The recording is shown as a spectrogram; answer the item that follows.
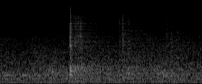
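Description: A sharp click about two-thirds of a second in and a fainter one half a second later, over a steady murmur of room noise.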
